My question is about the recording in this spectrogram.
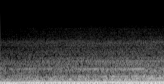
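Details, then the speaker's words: Mk3 Ford Cortina driven slowly after the axle shaft bearing work: low, even road rumble with no scratching or grinding from the rear wheel; the noise had been caused by a spring that popped out at the bottom of the rear drum brake shoes. "now as you can hear there's no scratching there's no grinding the spring at the bottom of the brake shoes had popped out and that was all that was doing it"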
